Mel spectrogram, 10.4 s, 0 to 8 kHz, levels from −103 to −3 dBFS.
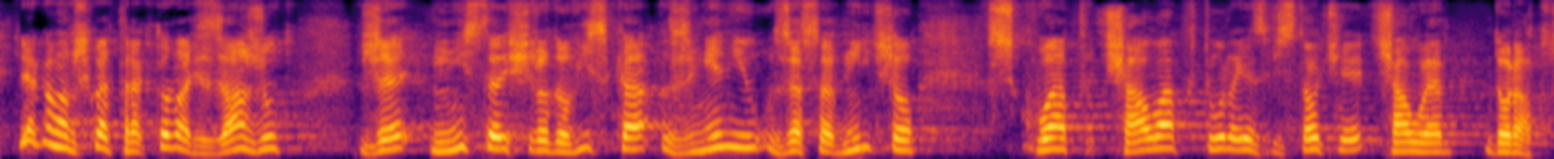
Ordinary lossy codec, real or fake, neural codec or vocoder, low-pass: none; fake; codec, 16 kHz, 4 kbps, X-Codec, HuBERT features, trained on general audio; none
